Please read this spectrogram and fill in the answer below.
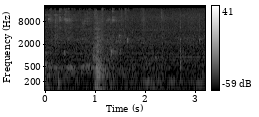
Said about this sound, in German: Dann gießen wir ein bisschen Balsamico-Essig drüber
